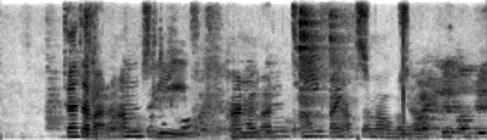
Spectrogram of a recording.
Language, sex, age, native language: Icelandic, female, 15, Icelandic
